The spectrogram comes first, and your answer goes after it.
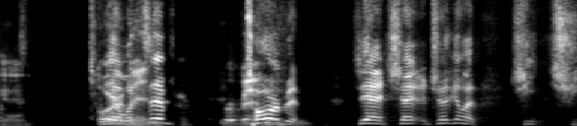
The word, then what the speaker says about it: Torbin: choking out um uh to what's his name Tobin did I say it wrong yeah torbin yeah check about she she did something into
